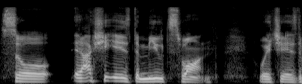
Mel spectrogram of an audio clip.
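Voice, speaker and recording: A man with an Irish Midlands accent, dry and close with no echo. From Ireland, Offaly (midlands). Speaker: ornithologist and biodiversity officer. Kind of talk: casual chat.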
